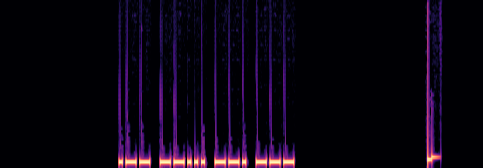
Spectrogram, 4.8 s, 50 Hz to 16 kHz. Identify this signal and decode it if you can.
Morse code, heard as a keyed tone, about 36 wpm, 700 Hz. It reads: W7GO
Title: USA Call Signs - 3x Character Spacing - 35wpm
